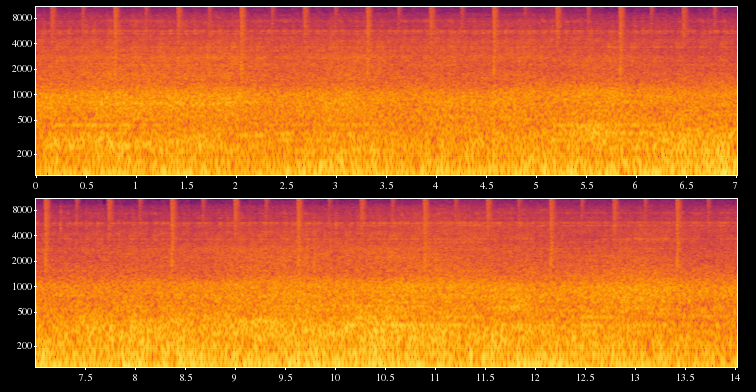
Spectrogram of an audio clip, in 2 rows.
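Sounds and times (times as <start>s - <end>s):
faint regular ticking: 0.0s - 14.0s
wind buffeting microphone: 0.0s - 14.0s.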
